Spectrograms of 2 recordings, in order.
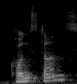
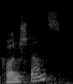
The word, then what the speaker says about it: Konstanz: Ähnlich ist es bei Konstanz. Niemand sagt dort Konstanz in der Region, sondern es ist Konstanz. In der ARD-Aussprachedatenbank und im Standard ist es trotzdem Konstanz.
